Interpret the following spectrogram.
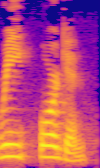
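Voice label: "reed organ", English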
